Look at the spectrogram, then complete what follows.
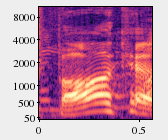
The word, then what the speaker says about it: Bakken: It's not Bakken, it's Barken.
